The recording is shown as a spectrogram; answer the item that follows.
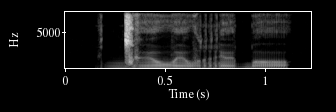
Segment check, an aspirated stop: absent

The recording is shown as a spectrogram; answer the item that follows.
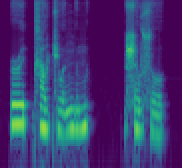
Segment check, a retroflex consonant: present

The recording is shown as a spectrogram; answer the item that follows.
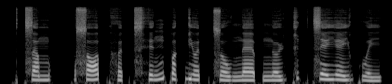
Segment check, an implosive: absent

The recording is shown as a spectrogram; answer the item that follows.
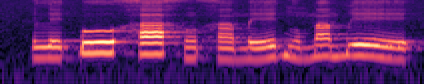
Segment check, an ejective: absent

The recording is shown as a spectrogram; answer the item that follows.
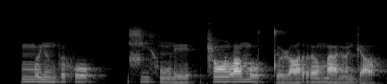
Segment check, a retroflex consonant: present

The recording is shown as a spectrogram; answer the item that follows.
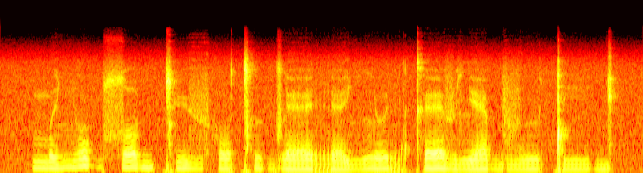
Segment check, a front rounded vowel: present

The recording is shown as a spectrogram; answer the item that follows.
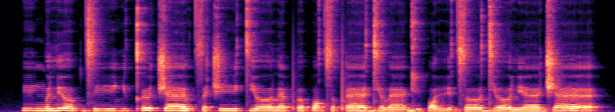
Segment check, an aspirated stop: absent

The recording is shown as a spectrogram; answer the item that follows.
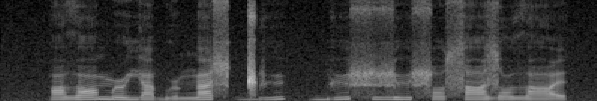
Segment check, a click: present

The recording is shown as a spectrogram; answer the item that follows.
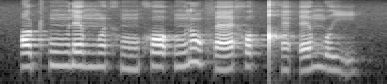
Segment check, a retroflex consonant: present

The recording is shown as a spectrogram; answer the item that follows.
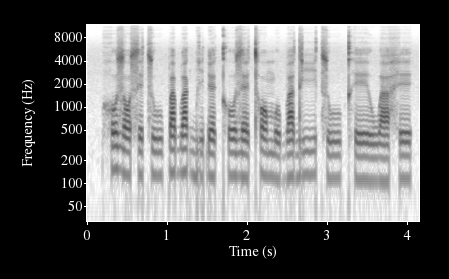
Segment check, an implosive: present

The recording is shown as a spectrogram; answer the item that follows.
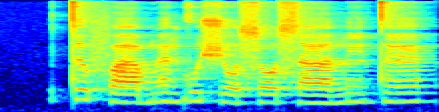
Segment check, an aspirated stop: absent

